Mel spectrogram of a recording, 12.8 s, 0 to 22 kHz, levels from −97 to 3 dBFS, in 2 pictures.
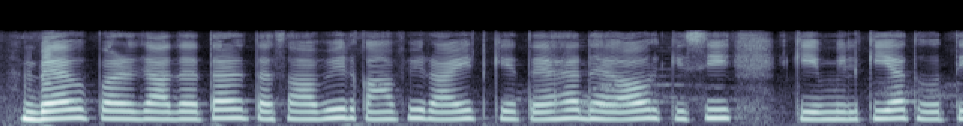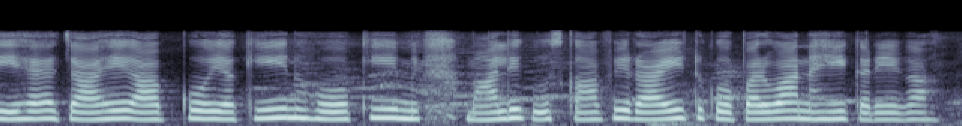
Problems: constant background noise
